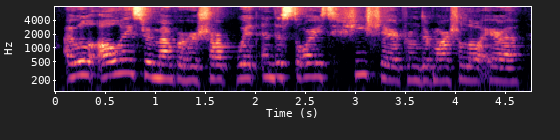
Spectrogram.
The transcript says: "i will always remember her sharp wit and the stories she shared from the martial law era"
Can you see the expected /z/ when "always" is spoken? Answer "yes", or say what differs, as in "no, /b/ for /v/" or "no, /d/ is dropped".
yes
